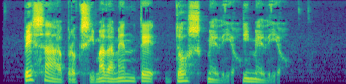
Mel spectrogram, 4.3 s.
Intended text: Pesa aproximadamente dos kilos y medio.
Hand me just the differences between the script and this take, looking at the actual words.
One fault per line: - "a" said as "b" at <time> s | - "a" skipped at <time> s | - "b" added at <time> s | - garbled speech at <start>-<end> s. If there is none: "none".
- "kilos" said as "medio" at 2.6 s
